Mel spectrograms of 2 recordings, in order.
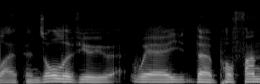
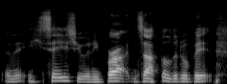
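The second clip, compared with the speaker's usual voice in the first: ordinary delivery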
